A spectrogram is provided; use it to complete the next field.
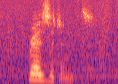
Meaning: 1. The place where one lives (resides); one's home 2. A building or portion thereof used as a home, such as a house or an apartment therein 3. The place where a corporation is established
- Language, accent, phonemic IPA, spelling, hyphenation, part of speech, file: English, US, /ˈɹɛz.ɪ.dəns/, residence, res‧i‧dence, noun, En-us-residence.ogg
